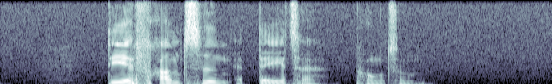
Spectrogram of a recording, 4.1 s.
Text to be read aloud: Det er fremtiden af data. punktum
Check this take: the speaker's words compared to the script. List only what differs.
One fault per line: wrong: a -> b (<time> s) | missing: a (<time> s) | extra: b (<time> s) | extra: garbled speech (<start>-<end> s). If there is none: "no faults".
no faults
